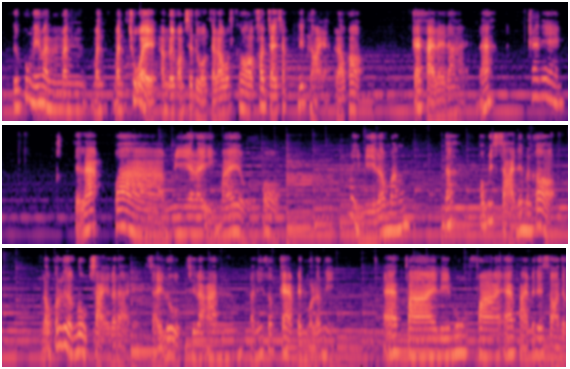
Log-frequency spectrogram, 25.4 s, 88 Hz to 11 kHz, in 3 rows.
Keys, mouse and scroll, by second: 0.8 click, 5.9 click, 7.7 click, 8.6 click, 16.6 click, 24.2 click.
